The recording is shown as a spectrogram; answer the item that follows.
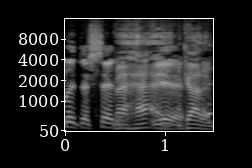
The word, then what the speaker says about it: Manhattan: Oh, cuz I didn't hear any T's at all when you pronounce the second. It was Manhattan. We call it the city. Manhattan. Got it. Manhattan.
